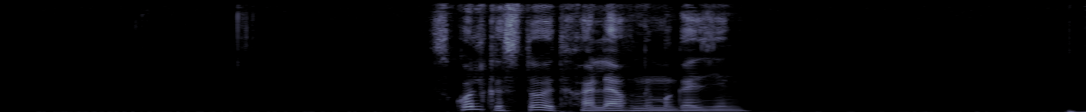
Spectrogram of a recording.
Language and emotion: Russian, neutral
